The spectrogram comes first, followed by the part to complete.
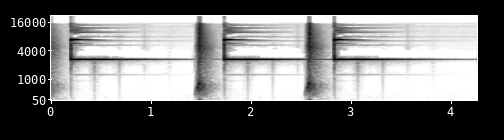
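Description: Animated-button sound effects: three short pops, each followed at once by a bright bell-like ding that rings and fades, about a second and a quarter apart, each ding cut across by the next pop.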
